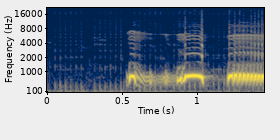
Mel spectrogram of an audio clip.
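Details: Spotted dove decoy bird giving its calling coo, recorded directly for training other decoy birds: three loud, low, hollow cooing notes in quick succession, the second swelling and the last held long and cut off, in a quiet room.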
